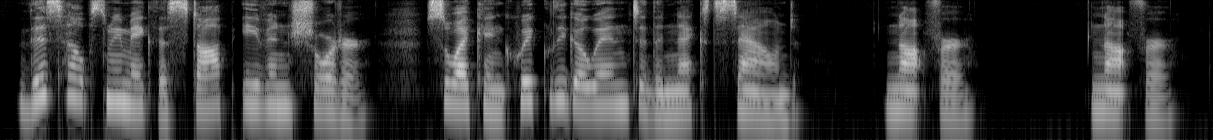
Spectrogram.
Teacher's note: I stop the air, not, and then without releasing go into the F sound.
